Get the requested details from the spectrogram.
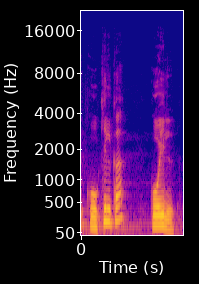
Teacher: दो स्वरों के बीच में आने वाले अल्प प्राण व्यंजन प्रायः लुप्त हो जाते हैं। अल्प प्राण व्यंजन जो है वो प्रायः लुप्त हो जाते हैं, जैसे कोकिल का कोयल, तो जो बीच का की है वो अल्प प्राण है और वो हट करके कोयल हो जाता है, उसकी जगह पे केवल ई बचता है, क गायब हो जाता है।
